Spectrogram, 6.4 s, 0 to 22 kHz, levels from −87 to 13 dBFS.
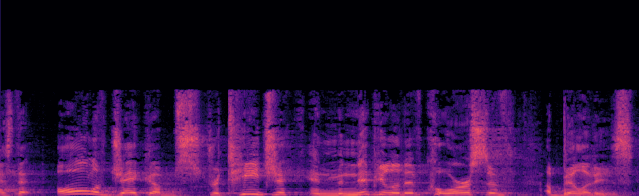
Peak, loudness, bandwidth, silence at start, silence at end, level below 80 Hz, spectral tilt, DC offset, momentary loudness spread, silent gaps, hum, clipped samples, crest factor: -8 dBFS; -23 LUFS; 12 kHz; 0 s; 0.05 s; -66 dBFS; -2.5 dB/octave; under 0.1%; 8 LU; none; none; under 0.1%; 16 dB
